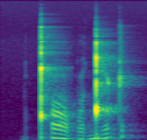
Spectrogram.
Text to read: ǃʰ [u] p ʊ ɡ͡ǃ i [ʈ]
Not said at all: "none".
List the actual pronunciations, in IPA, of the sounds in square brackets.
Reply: o, ʈ

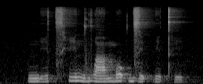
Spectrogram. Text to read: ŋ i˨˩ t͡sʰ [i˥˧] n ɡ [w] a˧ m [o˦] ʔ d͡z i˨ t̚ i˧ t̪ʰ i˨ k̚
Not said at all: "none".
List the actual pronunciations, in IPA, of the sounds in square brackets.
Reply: i˥˧, w, o˦

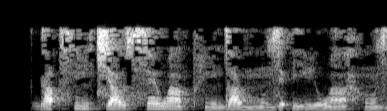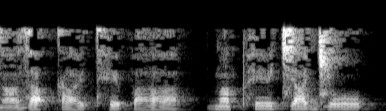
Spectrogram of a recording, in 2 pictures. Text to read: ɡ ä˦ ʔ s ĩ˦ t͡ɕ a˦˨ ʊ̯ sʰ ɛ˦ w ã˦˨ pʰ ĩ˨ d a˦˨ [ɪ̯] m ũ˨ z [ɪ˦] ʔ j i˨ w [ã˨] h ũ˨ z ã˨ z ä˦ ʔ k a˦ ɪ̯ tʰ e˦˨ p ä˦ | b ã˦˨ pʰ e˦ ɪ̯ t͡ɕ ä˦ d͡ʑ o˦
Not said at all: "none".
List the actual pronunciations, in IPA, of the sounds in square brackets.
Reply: ʊ̯, ɪ˦, ã˦

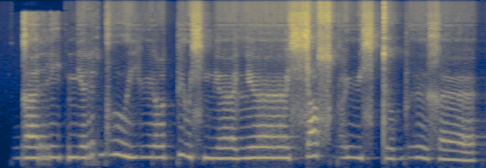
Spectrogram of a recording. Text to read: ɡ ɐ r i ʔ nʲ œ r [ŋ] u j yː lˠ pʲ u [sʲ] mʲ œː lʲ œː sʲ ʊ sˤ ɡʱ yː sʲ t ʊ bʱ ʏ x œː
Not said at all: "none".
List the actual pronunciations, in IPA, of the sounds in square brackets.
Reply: ɡʱ, sʲ

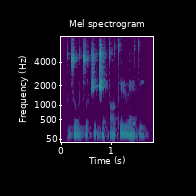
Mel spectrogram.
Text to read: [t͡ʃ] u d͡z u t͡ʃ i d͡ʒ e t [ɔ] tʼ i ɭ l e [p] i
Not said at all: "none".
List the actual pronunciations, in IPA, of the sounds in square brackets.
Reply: d͡z, ɔ, t

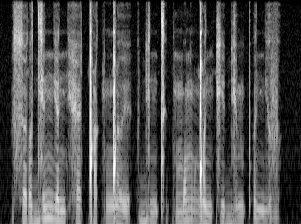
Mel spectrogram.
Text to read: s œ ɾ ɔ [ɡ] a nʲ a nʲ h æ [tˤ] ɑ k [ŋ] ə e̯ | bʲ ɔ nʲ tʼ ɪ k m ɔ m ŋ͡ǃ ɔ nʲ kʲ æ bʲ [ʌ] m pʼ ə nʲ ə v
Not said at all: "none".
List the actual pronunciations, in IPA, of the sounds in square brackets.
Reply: dʲ, ǃ, ŋ͡ǃ, ɑ

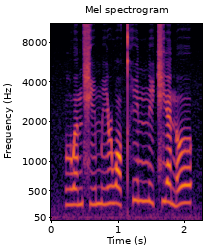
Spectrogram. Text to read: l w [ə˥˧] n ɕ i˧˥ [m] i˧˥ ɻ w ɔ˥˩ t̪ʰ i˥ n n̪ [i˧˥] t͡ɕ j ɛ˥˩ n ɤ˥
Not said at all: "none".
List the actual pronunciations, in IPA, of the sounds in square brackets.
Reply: ə˧˥, m, i˥˧

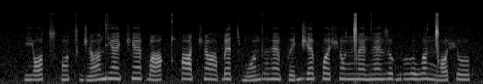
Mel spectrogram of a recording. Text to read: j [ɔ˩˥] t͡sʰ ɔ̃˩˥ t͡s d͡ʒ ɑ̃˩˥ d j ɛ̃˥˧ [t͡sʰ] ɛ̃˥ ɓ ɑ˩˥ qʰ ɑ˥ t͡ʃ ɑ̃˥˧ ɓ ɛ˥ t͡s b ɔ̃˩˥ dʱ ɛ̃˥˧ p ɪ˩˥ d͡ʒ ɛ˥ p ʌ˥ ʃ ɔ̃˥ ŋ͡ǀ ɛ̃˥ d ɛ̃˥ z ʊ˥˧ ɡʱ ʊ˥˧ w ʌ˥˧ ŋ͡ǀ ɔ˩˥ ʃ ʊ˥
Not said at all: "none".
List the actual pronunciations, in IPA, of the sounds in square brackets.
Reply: ɔ˩˥, t͡ʃ

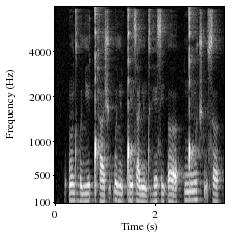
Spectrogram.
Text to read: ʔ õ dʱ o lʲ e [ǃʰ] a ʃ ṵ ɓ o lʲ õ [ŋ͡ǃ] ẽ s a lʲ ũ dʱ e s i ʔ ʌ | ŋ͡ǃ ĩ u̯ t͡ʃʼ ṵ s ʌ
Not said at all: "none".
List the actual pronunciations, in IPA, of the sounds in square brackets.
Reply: ǃʰ, ǃ

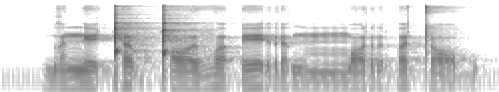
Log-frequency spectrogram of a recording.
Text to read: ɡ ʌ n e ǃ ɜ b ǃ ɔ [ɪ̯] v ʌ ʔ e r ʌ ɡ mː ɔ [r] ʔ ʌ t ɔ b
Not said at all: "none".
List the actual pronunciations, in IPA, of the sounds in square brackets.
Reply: ə̯, r

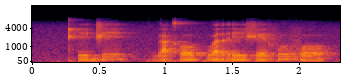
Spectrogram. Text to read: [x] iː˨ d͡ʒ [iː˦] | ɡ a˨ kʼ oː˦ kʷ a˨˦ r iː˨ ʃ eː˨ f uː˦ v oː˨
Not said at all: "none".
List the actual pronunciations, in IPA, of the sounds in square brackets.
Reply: kʰ, iː˦

